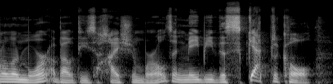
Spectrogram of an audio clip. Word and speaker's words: Hycean: I'm really trying to get this in my mind, trying to say it Hycean, and hopefully this will help know that at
